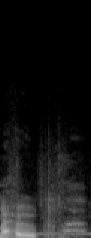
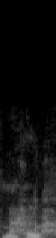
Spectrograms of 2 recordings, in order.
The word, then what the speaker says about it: Mahou: Mahou, I think you pronounce it Mahou.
